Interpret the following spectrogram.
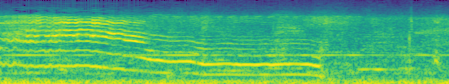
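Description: A kitten giving one long meow that falls in pitch, lasting about a second and a half.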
